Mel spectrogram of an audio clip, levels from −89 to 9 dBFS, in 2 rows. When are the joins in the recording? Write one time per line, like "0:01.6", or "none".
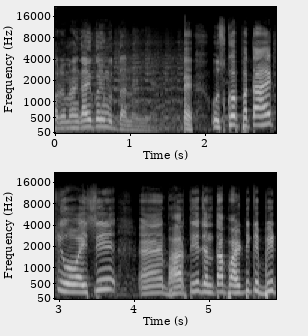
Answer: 0:01.7

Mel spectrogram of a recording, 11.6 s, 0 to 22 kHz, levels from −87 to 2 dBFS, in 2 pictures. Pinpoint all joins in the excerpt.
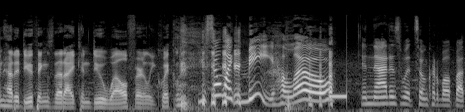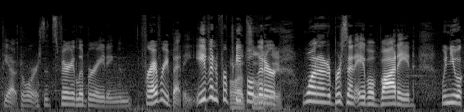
0:04.2

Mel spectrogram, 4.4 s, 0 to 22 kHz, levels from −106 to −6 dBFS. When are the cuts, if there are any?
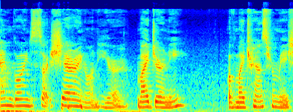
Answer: none

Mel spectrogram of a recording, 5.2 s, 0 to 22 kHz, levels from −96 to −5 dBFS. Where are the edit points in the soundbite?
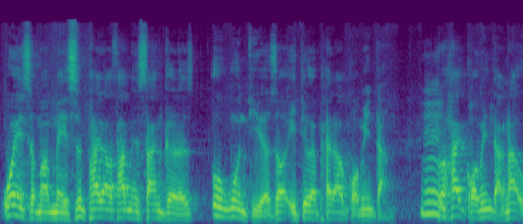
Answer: none

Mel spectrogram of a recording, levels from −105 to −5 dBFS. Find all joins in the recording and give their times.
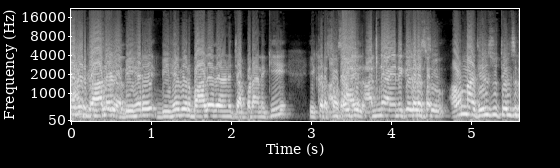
none

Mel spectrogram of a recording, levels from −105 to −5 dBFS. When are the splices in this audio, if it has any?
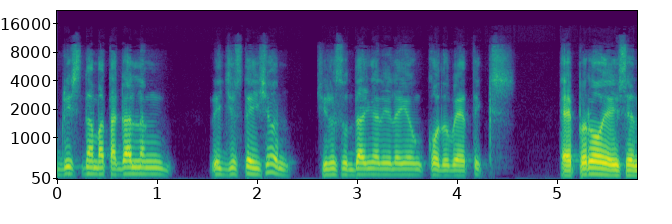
0:02.4

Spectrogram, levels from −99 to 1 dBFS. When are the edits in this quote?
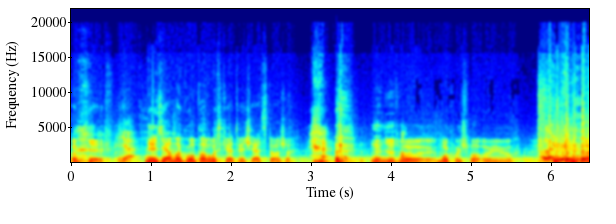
none

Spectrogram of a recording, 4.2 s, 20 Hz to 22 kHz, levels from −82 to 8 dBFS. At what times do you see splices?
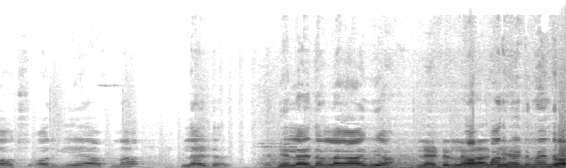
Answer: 0:01.9

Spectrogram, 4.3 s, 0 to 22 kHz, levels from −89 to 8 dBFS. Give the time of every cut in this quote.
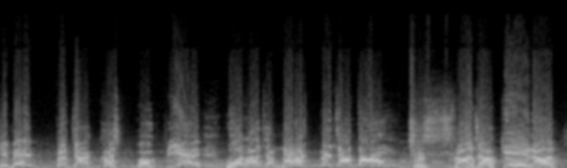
0:03.0

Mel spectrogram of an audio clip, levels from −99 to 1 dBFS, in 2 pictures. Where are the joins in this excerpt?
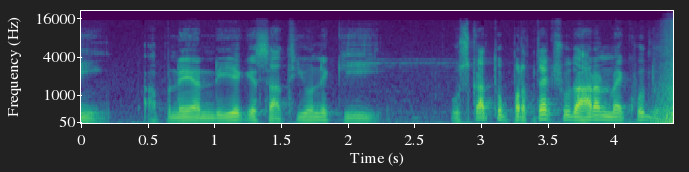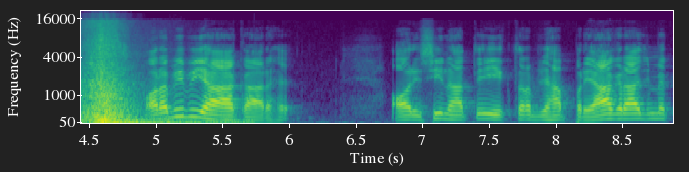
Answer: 0:04.4

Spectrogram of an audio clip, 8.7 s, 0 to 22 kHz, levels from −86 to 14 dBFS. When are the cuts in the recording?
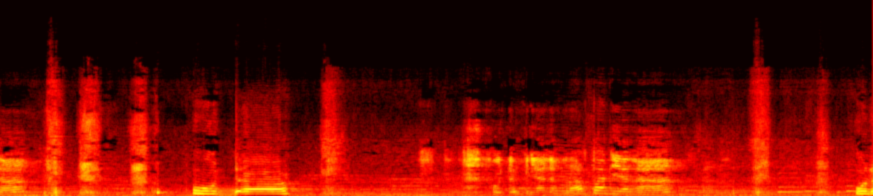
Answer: none

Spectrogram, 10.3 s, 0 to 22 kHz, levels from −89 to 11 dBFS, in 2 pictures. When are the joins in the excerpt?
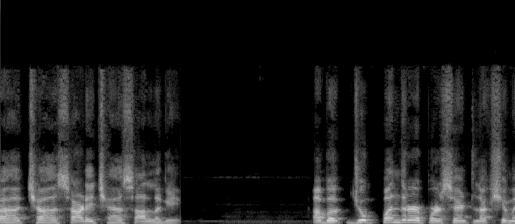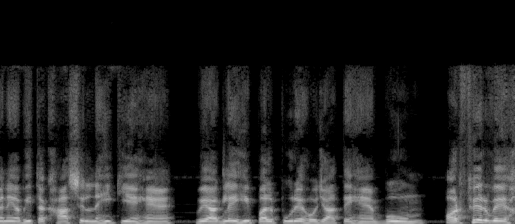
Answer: none

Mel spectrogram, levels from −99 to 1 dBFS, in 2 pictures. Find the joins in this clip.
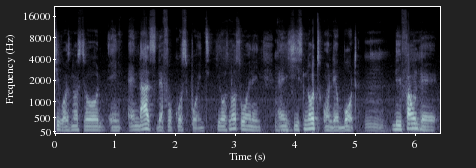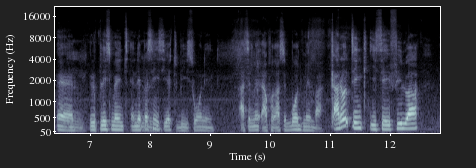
0:11.0

